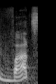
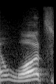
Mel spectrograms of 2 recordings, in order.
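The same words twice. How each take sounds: First: The word is said with the colloquial pronunciation. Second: The word is said with the standard pronunciation. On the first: The speaker calls it wrong. "nada de watts não" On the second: The speaker calls it right. "é watts, gente"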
